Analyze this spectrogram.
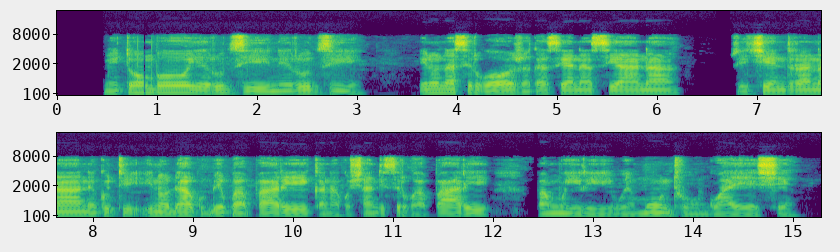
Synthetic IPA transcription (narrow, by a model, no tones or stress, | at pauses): mito̞mbo̞je̞ɾud͡zine̞rud͡ziː | no̞nasirwao̞ʐakasijanasijana | ʐ̥it͡ʃie̞nde̞ɾanane̞kutiʔino̞ɗakuɓe̞kwapaɾikanakuʃandisirwapaɾi | pamwiɾiwe̞muntʰuŋɡuwaje̞ːʃe̞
